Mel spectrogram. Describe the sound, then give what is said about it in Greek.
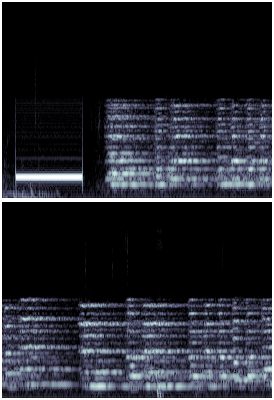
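Telephone ringing tone on a call to the Maximos Mansion: one steady buzzing tone about a second long, then a short gap and a sustained electronic melody. “και παίρνουμε τηλέφωνο στο Μέγαρο Μαξίμου.”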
